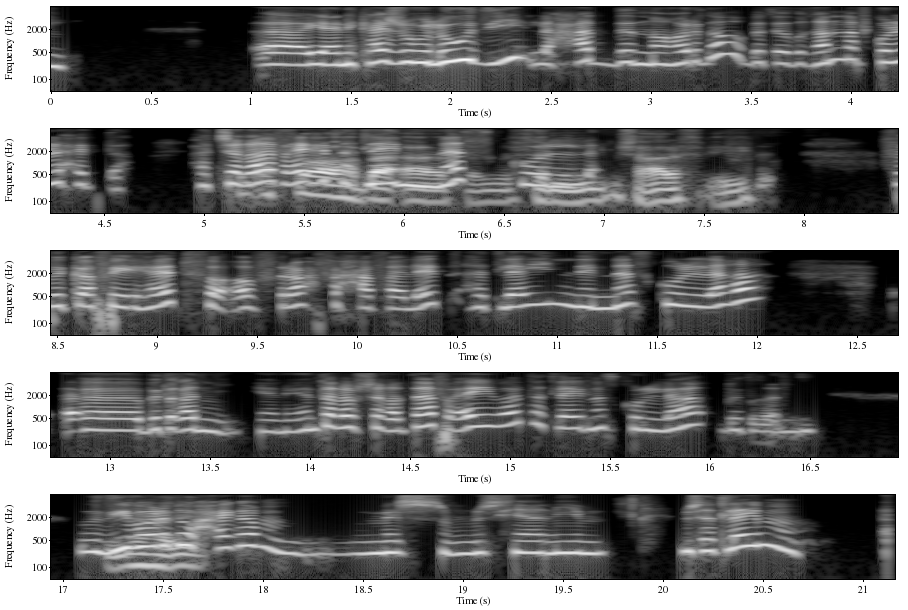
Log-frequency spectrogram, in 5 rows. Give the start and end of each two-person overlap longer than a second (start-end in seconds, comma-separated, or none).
5.1-7.0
